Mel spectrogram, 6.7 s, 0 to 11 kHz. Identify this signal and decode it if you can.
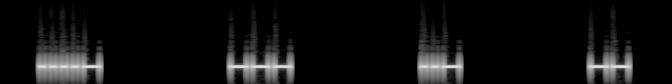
Morse code, heard as a keyed tone, about 22 wpm, spaced as for 6 wpm, 700 Hz. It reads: 4OUM
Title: USA Call Signs - 5 Characters - 8x Character Spacing - 22wpm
